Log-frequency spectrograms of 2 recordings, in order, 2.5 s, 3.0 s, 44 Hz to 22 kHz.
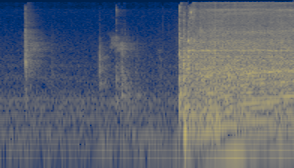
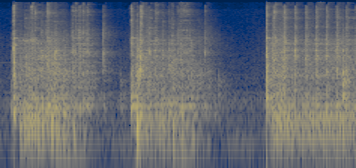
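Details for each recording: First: Partner 351 chainsaw after carburetor kit and new spark plug, just started with choke in: fast busy buzz with no throttle; idling high, idle screw to be wound out. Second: Partner 351 two-stroke chainsaw started from cold after a carburettor kit and new spark plug: it catches after a couple of pulls, settles into a steady two-stroke buzz, then revs cleanly up and down, so the saw is healthy.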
